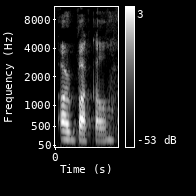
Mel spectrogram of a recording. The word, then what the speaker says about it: buccal: Who took the, pronounce it buccal swab? Or buckle. Okay, either Either way one. is fine.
